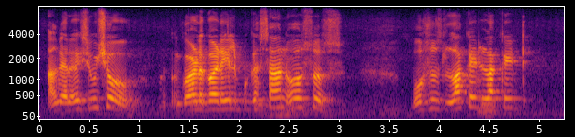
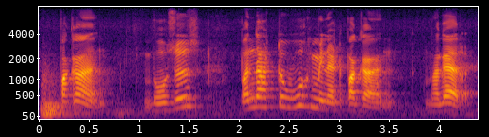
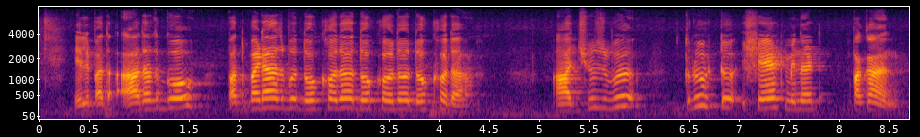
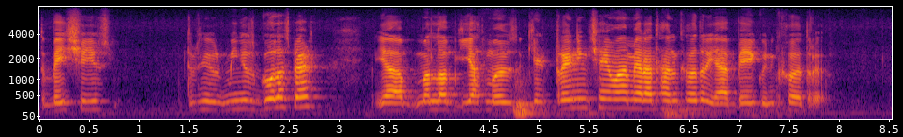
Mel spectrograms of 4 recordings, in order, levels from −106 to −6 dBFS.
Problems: background sounds at intervals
